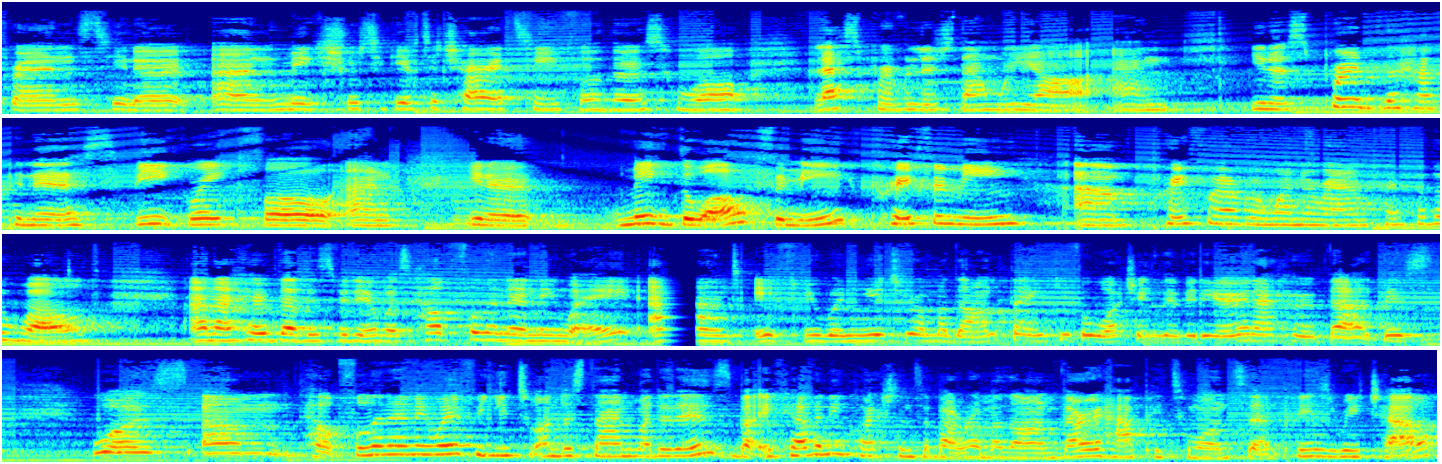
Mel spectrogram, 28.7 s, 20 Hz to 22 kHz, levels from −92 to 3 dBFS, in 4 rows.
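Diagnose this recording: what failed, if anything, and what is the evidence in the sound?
Channels drifting apart, at the converter stage: the two channels were captured on separately clocked devices, with a clock error of roughly 200 ppm, so the delay between them slides steadily across the whole clip and reaches around 4 ms by the end. Summed to mono, this sounds like slow flanging. On a spectrogram of the mono sum, comb notches sweep gradually through the spectrum. In the waveforms, the two channels walk out of alignment over time.

Computer activity noise enters through the analogue wiring from 2.02 s to the end. Load changes on the host computer are modulating the shared ground of the audio circuit. The result is a buzzing, chirping or scratching layer at about -25 dB relative to the signal, pulsing at roughly 100 Hz. It rises and falls with the machine's activity rather than with the sound. 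A spectrogram shows a ladder of harmonics spaced near 100 Hz that flickers independently of the programme.

Call audio freeze, at the network and jitter-buffer stage, occurs from 17.67 to 17.87 s. The receiver ran out of audio, likely because packets were held up in transit. It extended the last sound as a fading buzz or hiss lasting 176 ms, including about 50 ms of near-silence. Playback then resumes where it stopped, so nothing is lost but the delay grows by 176 ms. The waveform shows a decaying, repetitive fill before normal audio returns.

Skip ahead, also in the jitter buffer, occurs at 17.99 to 18.02 s, shortly after the freeze. With later audio already queued, roughly 70 ms of material was discarded and the two sides were joined with only a 10 ms fill. This cut the delay by roughly 50 ms. The ear hears an abrupt forward jump. The waveform shows a discontinuous splice, and on a spectrogram the spectral content changes instantly with no transition.

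Jitter buffer speed-up, in call processing, runs from 19.75 to 21.30 s. Having accumulated excess audio, the receiver repeatedly cut out short pitch-period-sized pieces, roughly 150 ms in total. Over that stretch the audio plays at 108% speed with unchanged pitch and sounds hurried. On a spectrogram, harmonic spacing stays constant while events crowd closer together in time. The waveform shows periodic cycles removed at many small splice points.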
